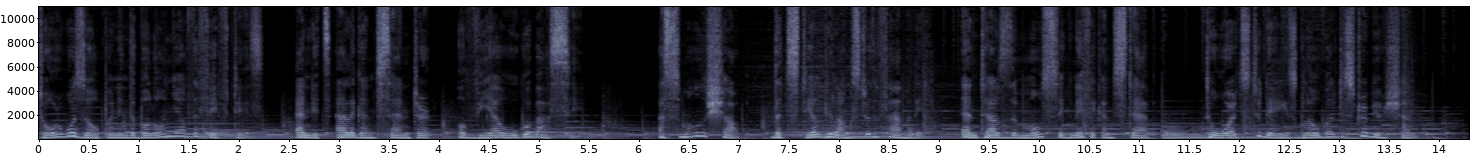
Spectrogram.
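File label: Italian accented English; GoLocalise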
